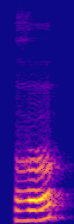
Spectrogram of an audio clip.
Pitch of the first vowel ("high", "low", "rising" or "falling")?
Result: rising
